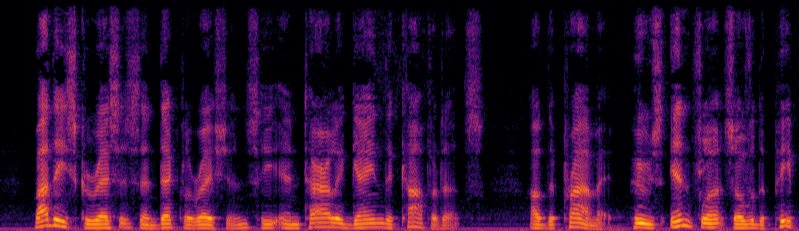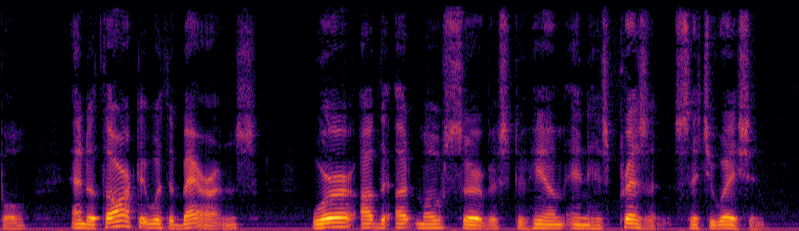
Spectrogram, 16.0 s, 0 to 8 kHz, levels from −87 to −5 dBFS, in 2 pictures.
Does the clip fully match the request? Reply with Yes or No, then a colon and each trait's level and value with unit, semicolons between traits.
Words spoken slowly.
Yes: slow, 130 wpm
